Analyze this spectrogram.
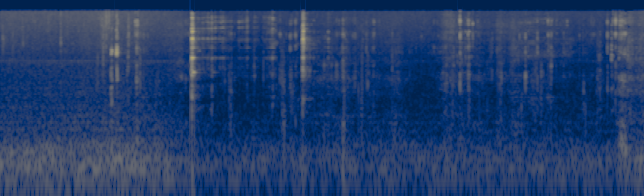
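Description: Faint chewing and biting while tasting cake, soft moist mouth sounds with a couple of sharper crunchy clicks standing out from a low, quiet background.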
